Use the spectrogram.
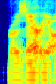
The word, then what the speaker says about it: Rosario: Is it pronounced Rosario or Rosario? Rosario, I believe. Is it with the Z sound? I think it's a Z.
